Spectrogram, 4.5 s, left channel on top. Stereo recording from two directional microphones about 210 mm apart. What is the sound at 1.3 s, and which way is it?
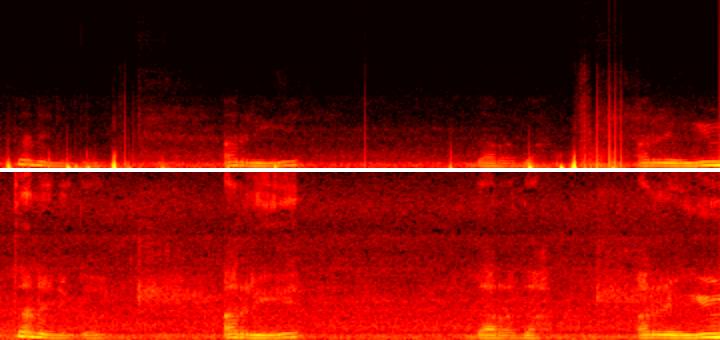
Speech, 15° right (ahead or behind).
